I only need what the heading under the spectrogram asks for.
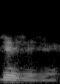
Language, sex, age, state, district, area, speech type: Hindi, male, 45-60, Madhya Pradesh, Betul, urban, conversation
